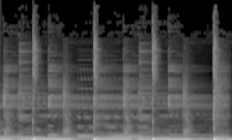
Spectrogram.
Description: There is no code.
